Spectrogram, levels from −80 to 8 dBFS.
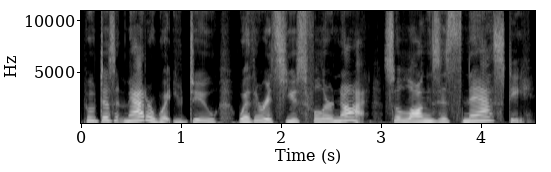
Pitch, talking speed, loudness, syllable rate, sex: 260 Hz, 225 wpm, -18 LUFS, 5.5 syllables/s, female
